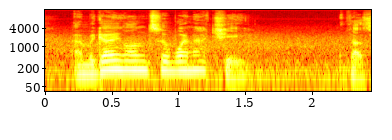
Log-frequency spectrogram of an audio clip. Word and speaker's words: Wenatchee: to last time and we're going on to when Archie that's how you pronounce it with a lot of grain in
